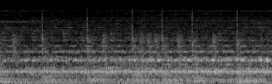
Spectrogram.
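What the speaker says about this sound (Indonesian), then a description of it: "Dan nanti kalian bisa dengar suara dari dinamo BLDC 350 watt." A 350 watt BLDC planetary motor running without its hall sensor, powered from a battery through a Huawei controller, gives a steady tonal whine with a faint rhythmic ticking, close and continuous with no talking.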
